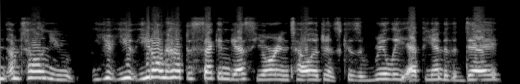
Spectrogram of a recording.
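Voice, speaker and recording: Here a woman is speaking. Her pace is fairly quick. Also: dry, close sound with no echo. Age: 40s. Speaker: tech professional. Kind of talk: casual chat.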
